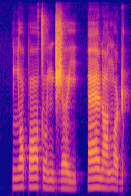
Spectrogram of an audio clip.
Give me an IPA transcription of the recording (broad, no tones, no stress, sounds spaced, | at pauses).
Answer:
ʎ ɔ p ɔ t̪ ʊ n d͡ʒ ə j | æ ɳ ɑ ŋ ɔ ɖ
